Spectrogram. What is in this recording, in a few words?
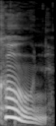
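"cone", English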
